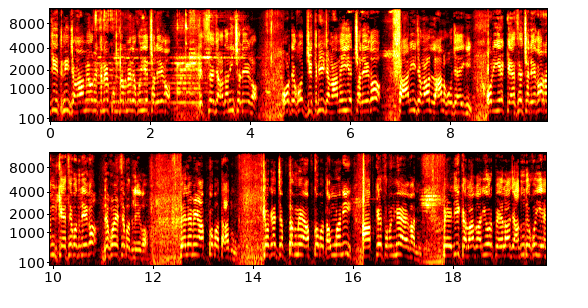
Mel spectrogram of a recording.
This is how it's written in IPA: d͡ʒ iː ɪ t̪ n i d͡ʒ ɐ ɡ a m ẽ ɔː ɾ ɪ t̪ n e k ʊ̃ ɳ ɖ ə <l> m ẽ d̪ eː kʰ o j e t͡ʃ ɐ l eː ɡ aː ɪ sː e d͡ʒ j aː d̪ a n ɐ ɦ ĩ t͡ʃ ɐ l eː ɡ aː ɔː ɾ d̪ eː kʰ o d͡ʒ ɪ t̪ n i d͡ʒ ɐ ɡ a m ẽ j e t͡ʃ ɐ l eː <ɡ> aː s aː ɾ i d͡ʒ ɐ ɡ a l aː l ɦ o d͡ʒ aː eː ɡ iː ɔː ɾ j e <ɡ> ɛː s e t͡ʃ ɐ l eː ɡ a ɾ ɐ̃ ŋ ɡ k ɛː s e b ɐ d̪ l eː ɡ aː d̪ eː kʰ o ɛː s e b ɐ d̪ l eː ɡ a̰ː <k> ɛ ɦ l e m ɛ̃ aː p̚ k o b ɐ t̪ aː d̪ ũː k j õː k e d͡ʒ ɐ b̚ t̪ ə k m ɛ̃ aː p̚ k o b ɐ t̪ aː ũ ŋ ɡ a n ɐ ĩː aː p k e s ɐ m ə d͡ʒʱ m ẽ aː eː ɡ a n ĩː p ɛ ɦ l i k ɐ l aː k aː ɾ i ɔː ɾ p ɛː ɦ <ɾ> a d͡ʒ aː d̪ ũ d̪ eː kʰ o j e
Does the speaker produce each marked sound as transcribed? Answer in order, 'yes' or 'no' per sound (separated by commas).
yes, yes, no, no, no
